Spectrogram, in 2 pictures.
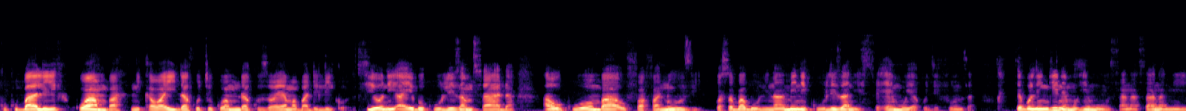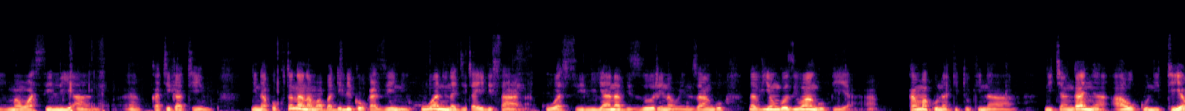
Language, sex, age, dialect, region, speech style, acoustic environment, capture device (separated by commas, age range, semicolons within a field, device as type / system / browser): Swahili, male, 18-24, Kenya - Nairobi Sheng-influenced, Kenya, relaxed; happy, traffic, desktop / Windows / Chrome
